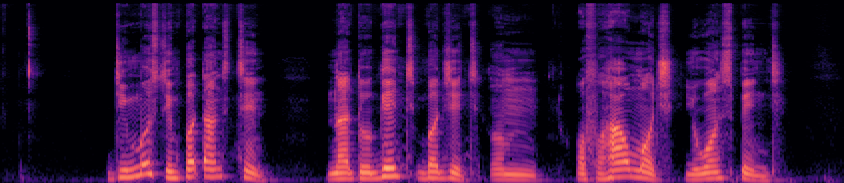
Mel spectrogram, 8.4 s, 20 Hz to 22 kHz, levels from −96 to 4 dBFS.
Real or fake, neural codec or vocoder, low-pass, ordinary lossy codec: real; none; none; none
